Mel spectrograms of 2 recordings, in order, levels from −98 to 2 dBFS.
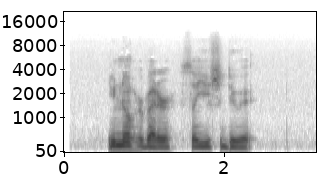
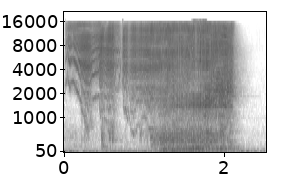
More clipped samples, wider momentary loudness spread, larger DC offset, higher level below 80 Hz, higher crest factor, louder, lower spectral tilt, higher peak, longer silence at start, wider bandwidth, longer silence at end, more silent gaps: neither; first, 8 LU vs 4 LU; neither; second, -80 dBFS vs -54 dBFS; second, 18 dB vs 26 dB; second, -31 LUFS vs -23 LUFS; first, -7.5 dB/octave vs 1 dB/octave; second, -14 dBFS vs -2 dBFS; first, 0.55 s vs 0 s; second, 9.6 kHz vs 17 kHz; first, 0.8 s vs 0.35 s; neither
